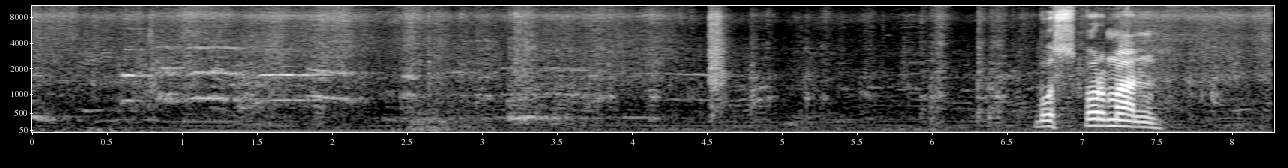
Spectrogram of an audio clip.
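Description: A trowel scrapes wet cement on a wall.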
